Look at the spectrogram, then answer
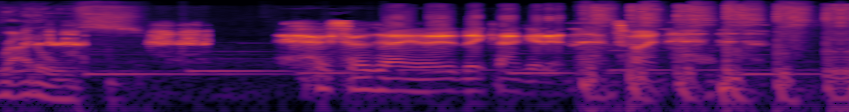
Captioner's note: breathless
